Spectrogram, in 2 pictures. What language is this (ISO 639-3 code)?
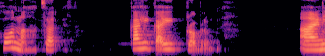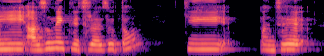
mar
